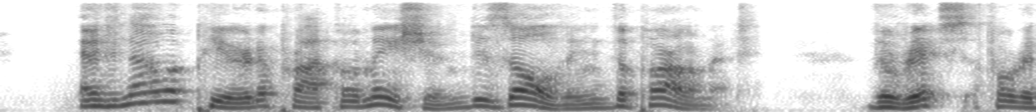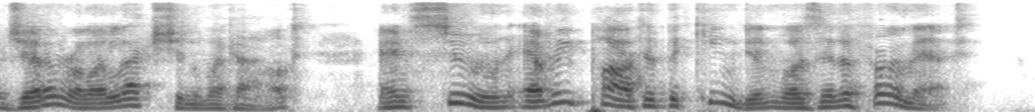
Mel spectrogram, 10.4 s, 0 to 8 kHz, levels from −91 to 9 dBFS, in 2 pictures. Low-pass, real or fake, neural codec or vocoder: 7.2 kHz; fake; codec, 16 kHz, 4 kbps, FreqCodec, smaller model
